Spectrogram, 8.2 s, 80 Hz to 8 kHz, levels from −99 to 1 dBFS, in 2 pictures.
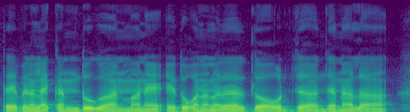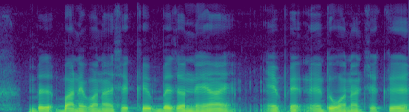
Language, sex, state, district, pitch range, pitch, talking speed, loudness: Chakma, male, Tripura, Dhalai, 90-95 Hz, 90 Hz, 145 wpm, -20 LUFS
